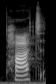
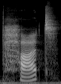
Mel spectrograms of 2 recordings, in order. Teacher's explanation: that I puffed a little bit more air than usual but in Korean these two sounds the p and the extra air P sound are actually completely different phonemes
